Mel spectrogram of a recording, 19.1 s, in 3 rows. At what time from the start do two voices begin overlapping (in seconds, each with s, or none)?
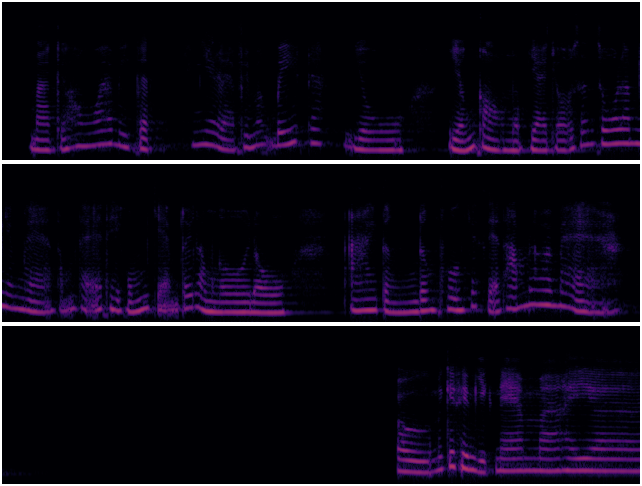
none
